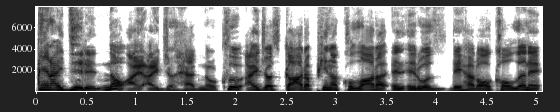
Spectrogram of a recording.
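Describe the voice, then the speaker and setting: A man with a Korean accent speaks at a very fast pace. His pitch is fairly high and his intonation lively. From South Korea. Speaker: podcast panelist. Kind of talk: casual chat.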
